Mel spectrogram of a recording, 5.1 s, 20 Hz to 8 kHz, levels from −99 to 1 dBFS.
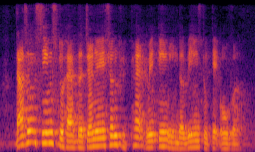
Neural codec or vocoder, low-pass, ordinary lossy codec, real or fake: codec, 16 kHz, 1.1 kbps, Voila-Tokenizer; 7.2 kHz; none; fake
